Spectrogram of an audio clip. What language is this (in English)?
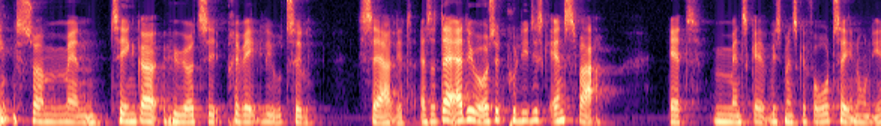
Danish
